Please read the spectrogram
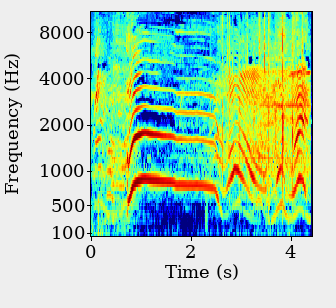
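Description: A high voice holds one long loud note for about two seconds, then swoops up and down in wavering glides.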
